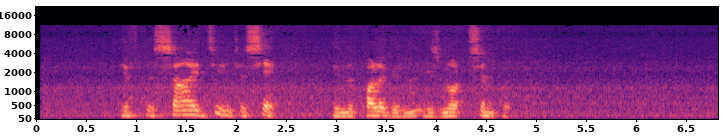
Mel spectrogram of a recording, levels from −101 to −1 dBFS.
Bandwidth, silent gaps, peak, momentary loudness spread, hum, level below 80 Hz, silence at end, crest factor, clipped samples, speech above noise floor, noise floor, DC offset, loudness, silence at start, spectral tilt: 11.5 kHz; none; -2 dBFS; 15 LU; none; -54 dBFS; 0.1 s; 22 dB; under 0.1%; 26 dB; -46 dBFS; under 0.1%; -21 LUFS; 0.4 s; -6 dB/octave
